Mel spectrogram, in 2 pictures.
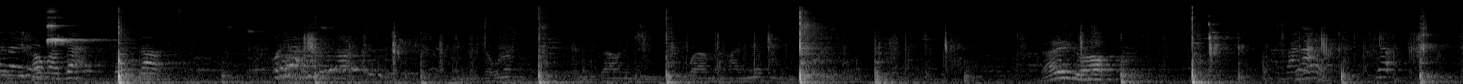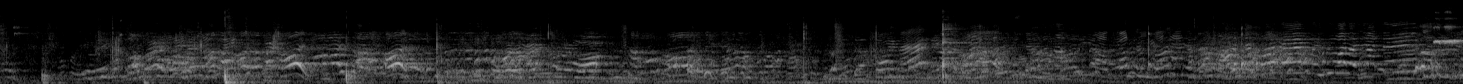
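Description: Young players shout and call out outdoors.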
